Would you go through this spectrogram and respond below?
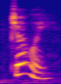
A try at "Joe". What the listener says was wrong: No, not Joey. Joe. The E is silent, right.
